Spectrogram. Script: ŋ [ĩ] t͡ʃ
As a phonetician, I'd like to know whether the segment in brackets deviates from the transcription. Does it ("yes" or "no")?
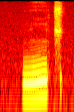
no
